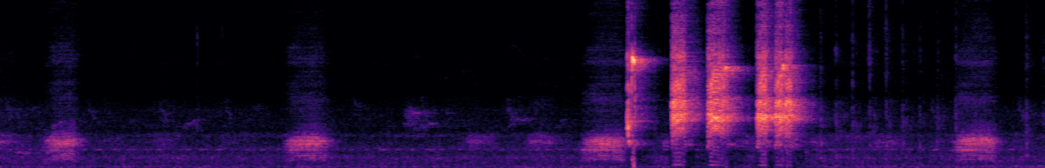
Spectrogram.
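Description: A black francolin gives a rapid burst of harsh, grating, rasping notes, between softer nasal single notes spaced a few seconds apart.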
